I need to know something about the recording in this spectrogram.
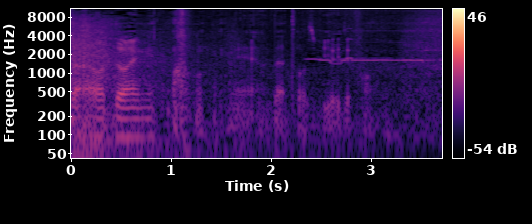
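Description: Musket volleys crackle across a battlefield.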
